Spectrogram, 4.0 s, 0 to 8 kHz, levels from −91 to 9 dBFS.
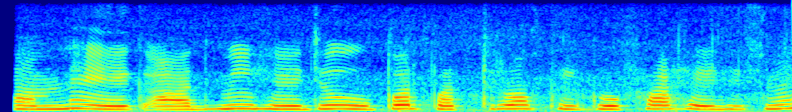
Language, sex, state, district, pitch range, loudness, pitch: Hindi, female, Chandigarh, Chandigarh, 235-265 Hz, -15 LUFS, 250 Hz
